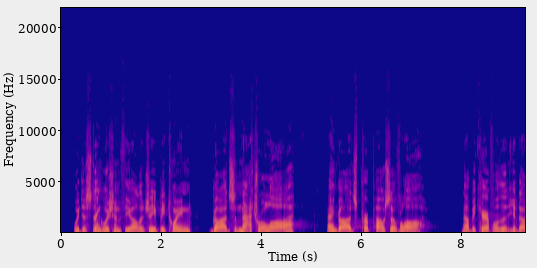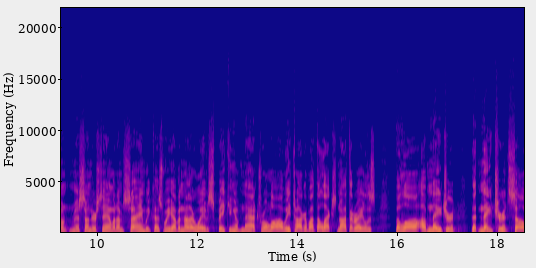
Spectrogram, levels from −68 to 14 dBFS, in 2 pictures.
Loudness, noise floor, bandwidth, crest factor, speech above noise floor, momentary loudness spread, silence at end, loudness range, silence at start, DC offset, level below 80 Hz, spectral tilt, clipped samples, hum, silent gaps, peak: -21 LUFS; -72 dBFS; 15.5 kHz; 18 dB; 51 dB; 6 LU; 0 s; 2 LU; 0.25 s; under 0.1%; -68 dBFS; -5.5 dB/octave; under 0.1%; none; none; -4 dBFS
